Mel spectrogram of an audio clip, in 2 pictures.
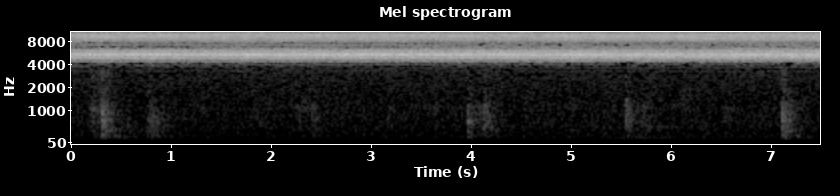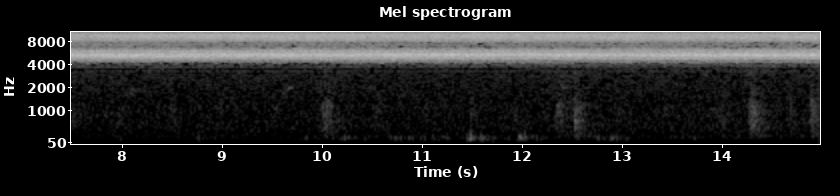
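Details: South African bushveld chorus of Christmas beetles (Anoplognathus) among acacias, heard in real time. A continuous piercing buzz holds level throughout, while brief faint knocks and rustles come and go underneath.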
